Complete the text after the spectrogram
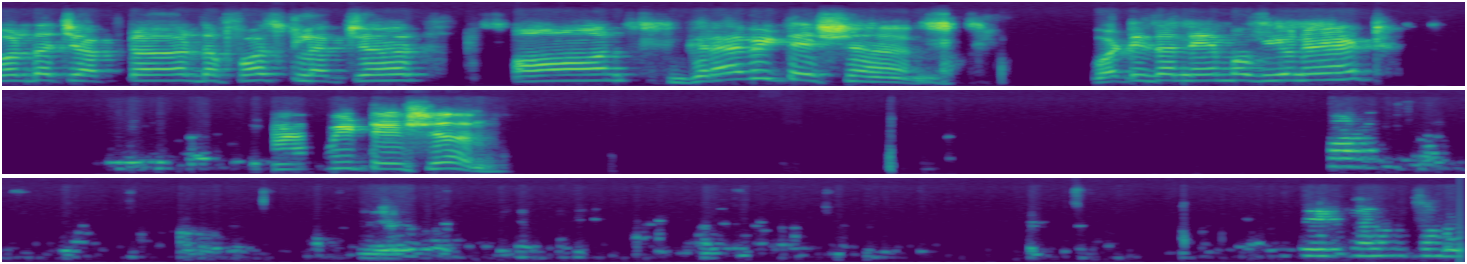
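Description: A middle-aged man speaks calmly and clearly, as if teaching, through an online call.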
